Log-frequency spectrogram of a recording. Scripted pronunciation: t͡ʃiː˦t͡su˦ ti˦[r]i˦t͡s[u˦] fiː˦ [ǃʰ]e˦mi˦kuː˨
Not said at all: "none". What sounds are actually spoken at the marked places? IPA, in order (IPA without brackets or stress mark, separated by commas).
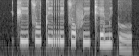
r, o˦, kʰ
